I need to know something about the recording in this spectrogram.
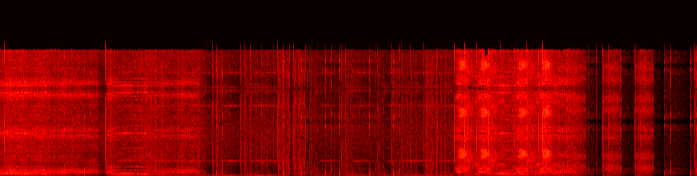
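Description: A weapon fires rapid bursts of energy shots.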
